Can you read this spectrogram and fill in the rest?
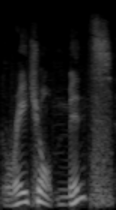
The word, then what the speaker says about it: Rachel Mintz: Rachel Mintz.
